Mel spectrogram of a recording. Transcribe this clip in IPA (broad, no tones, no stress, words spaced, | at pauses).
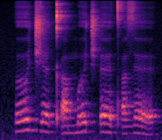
əːd͡ʒɛːkʼa məːt͡ʃʼɛːtʼazɛː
